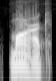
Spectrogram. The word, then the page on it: marc: American English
